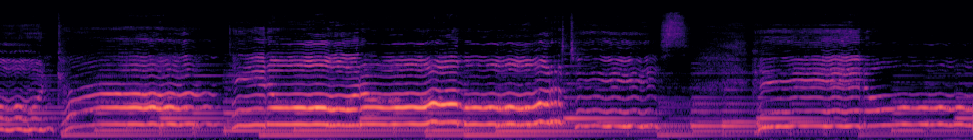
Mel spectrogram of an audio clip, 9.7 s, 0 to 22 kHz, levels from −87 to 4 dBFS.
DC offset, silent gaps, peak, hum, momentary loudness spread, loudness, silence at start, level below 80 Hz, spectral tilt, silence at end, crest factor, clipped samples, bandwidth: under 0.1%; none; -10 dBFS; none; 17 LU; -25 LUFS; 0 s; -76 dBFS; -5 dB/octave; 0 s; 16 dB; under 0.1%; 12 kHz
